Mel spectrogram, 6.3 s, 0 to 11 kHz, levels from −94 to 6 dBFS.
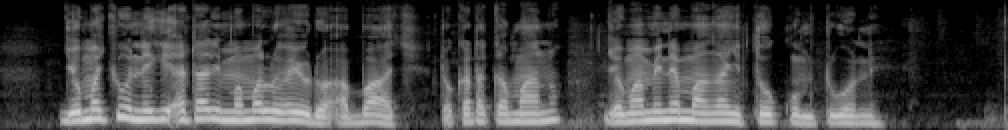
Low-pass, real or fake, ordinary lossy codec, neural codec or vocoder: none; real; none; none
